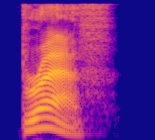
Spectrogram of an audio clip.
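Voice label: "breath", English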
